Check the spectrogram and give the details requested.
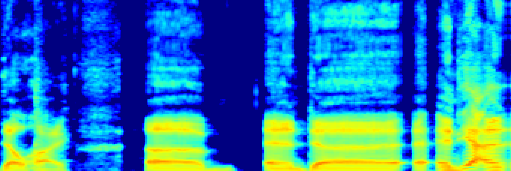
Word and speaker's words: Delhi: neighboring margaretville or delhigh it looks like Delhi but the the locals pronounce it delh High um and uh and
